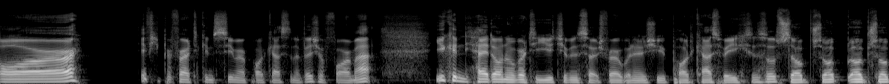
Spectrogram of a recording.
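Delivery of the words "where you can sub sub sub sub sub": stuttering, stammering Scottish accent. Podcast host plugging the show's YouTube channel, in a stuttering Scottish accent. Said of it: "That's my Scottish accent".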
